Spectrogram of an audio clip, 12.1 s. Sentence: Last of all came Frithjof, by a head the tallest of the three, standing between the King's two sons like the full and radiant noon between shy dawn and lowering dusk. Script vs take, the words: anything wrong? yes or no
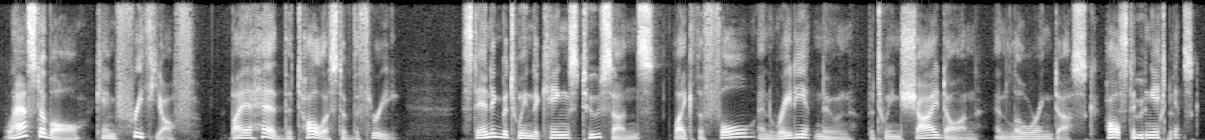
yes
